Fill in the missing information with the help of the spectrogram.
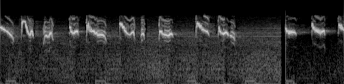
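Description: A white-eye sings a fast run of thin, high twittering notes, each a quick down-and-up slur, delivered in bright bursts several times a second.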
